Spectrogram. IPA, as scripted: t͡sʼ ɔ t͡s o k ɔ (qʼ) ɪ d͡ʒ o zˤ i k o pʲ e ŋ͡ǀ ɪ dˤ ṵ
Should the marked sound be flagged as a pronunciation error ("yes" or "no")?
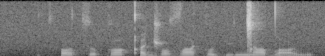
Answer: no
